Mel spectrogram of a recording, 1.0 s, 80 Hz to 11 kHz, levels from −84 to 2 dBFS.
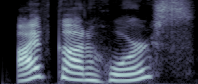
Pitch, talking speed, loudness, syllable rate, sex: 270 Hz, 240 wpm, -18 LUFS, 7.2 syllables/s, female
